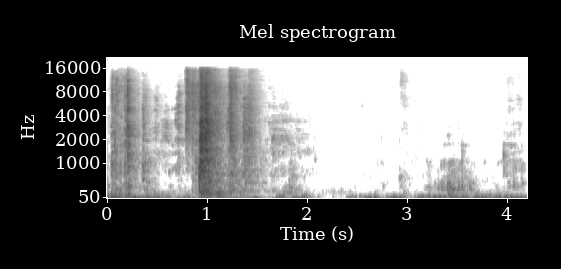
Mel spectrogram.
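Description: A Panini Immaculate hobby box being handled on a table: a scraping slide about a second in, then quieter rustles and taps as the lid is gripped to be lifted off.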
